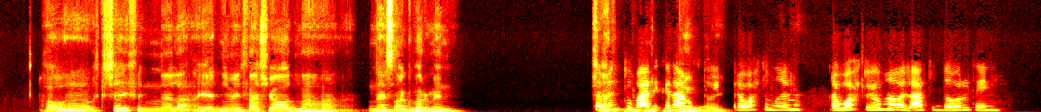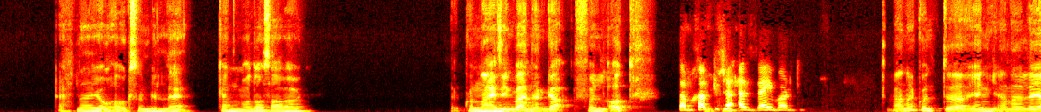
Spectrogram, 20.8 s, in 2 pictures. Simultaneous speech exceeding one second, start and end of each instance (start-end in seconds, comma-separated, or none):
5.9-7.5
